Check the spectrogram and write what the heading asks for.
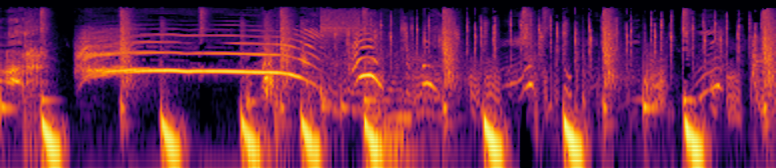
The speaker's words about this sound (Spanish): Les va a gustar, así que vámonos con APD Ardillas por doquier de Film Alguno cualquiera quien sea va a gritar.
